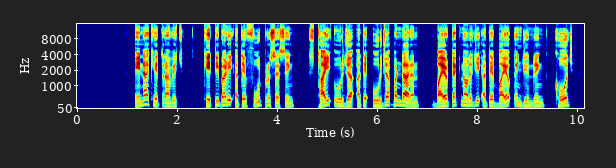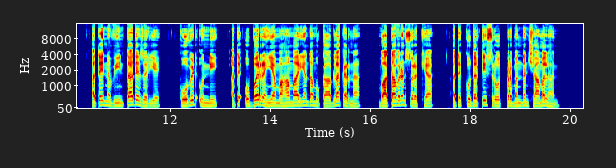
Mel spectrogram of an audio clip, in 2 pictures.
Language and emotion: Punjabi, neutral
